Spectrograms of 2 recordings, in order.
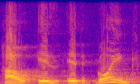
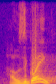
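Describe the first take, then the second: First: Each word is said separately and fully. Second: The words are contracted and run together. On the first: The speaker calls it wrong. "They pronounce it every word at a time" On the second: The speaker calls it right. "Very easy to pronounce"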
